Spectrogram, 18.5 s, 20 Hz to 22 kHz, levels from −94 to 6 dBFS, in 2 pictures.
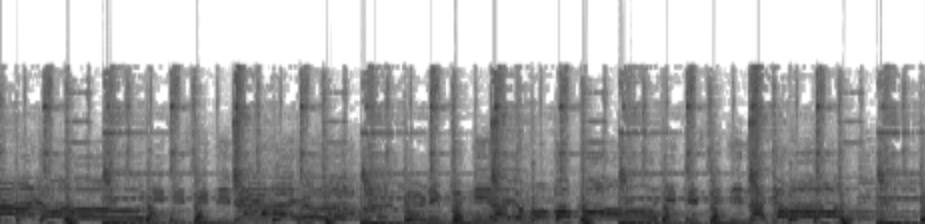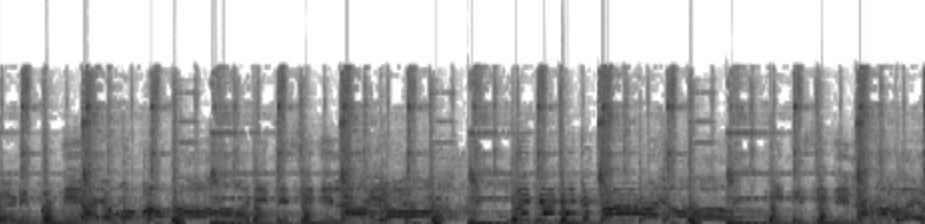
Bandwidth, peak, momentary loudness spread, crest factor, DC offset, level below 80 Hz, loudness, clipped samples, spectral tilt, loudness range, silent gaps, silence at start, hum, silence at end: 16.5 kHz; 0 dBFS; 3 LU; 12 dB; under 0.1%; -20 dBFS; -11 LUFS; under 0.1%; -4 dB/octave; 1 LU; none; 0 s; none; 0 s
